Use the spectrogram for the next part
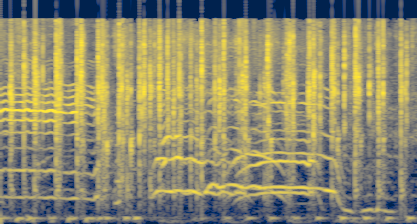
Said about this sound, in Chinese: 那我们先用掌声欢迎他们出场吧。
